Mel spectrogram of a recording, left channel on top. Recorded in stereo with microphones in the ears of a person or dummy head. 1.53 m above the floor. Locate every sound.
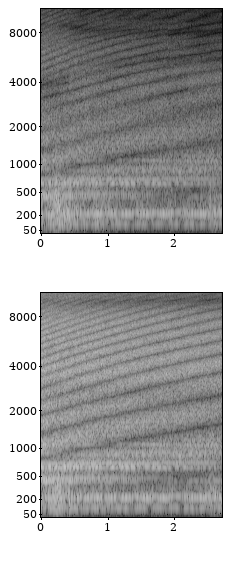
0.0 s a drone: 75° right (ahead or behind); by 2.8 s 85° right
